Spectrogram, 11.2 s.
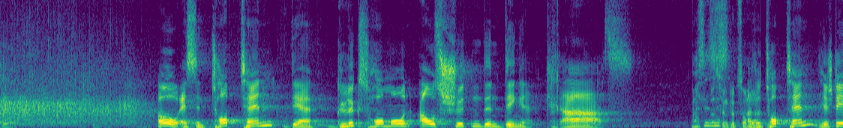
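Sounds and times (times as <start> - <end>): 
audience applause: 0.0 - 2.1
speech: 2.1 - 8.4, 9.2 - 11.2.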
